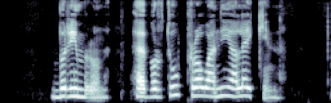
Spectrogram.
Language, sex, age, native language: Icelandic, female, 40-49, Polish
